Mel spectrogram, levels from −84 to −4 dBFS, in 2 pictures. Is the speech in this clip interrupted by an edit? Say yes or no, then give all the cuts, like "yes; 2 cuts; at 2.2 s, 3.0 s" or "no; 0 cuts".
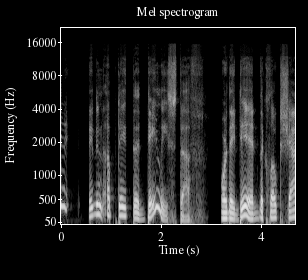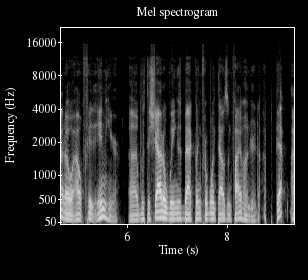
yes; 3 cuts; at 2.9 s, 4.0 s, 5.9 s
